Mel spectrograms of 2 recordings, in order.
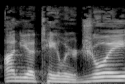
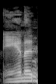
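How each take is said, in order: First: The first name is said as Anya. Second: The first name is said as Anna. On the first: The speaker calls it right. "I said it right this time" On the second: The speaker calls it wrong. "I called her Anna Taylor Joy multiple times"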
